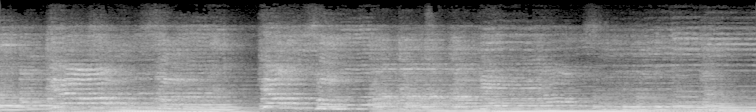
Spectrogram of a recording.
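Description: Music with singing: a vocal line held on long, wavering notes over instrumental accompaniment, the accompaniment of a Quanzhou marionette performance.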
